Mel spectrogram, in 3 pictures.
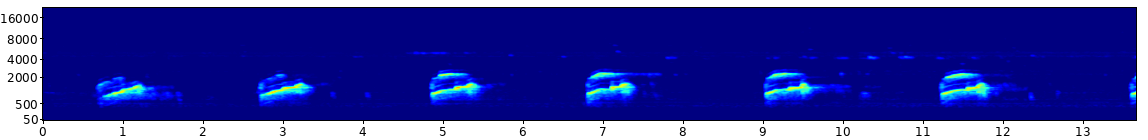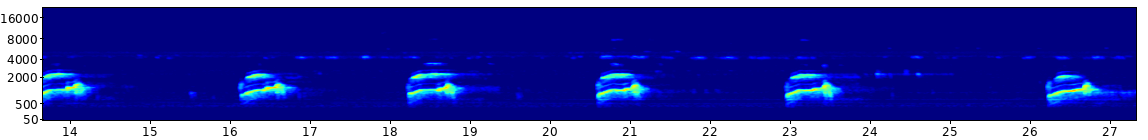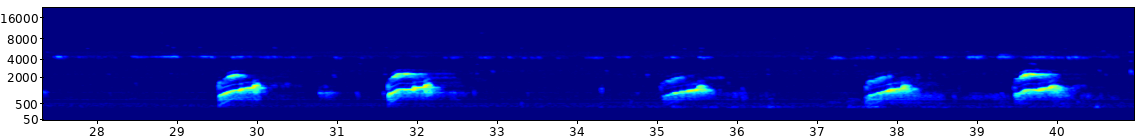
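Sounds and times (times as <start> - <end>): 
little owl Athene noctua calling: 0.7 - 1.5, 2.7 - 3.4, 4.9 - 5.5, 6.8 - 7.5, 9.0 - 9.7, 11.2 - 12.0, 13.6 - 14.3, 16.2 - 16.9, 18.2 - 19.0, 20.6 - 21.3, 23.0 - 23.8, 26.2 - 27.4, 29.5 - 30.2, 31.6 - 32.6, 35.0 - 36.1, 37.6 - 38.5, 39.4 - 40.3.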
